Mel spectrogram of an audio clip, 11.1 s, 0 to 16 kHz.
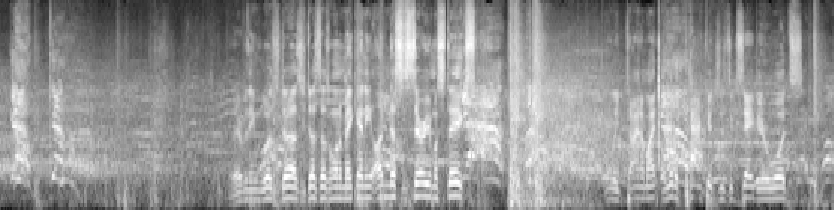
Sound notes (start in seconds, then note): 6.2 Xavier screams; 6.8 Kevin thuds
